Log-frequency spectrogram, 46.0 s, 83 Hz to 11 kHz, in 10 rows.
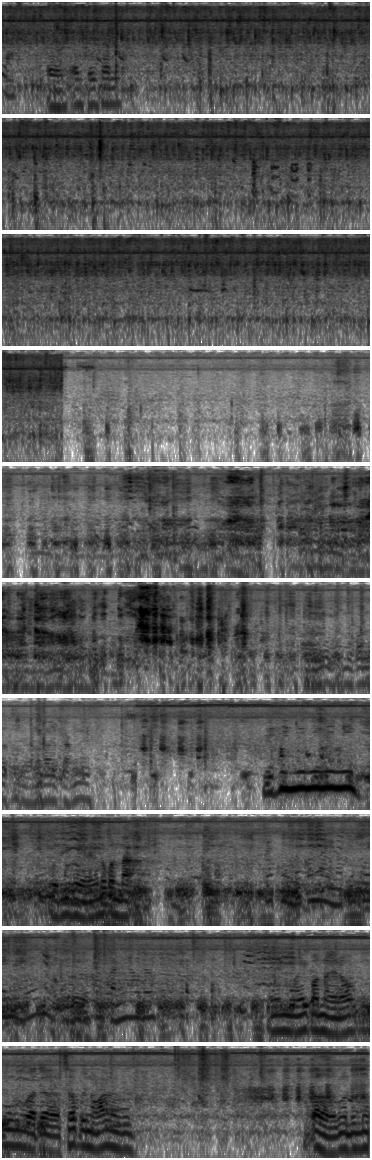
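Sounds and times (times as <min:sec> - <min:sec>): piglets grunting and squealing: 0:07.5 - 0:08.7, 0:17.0 - 0:28.5, 0:29.3 - 0:42.2, 0:44.4 - 0:46.0.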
